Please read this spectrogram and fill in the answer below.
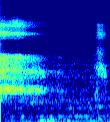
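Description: A woman's long, breathy exhale, a soft sigh that trails off over about the first second, then near silence.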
